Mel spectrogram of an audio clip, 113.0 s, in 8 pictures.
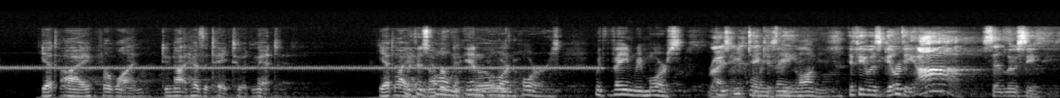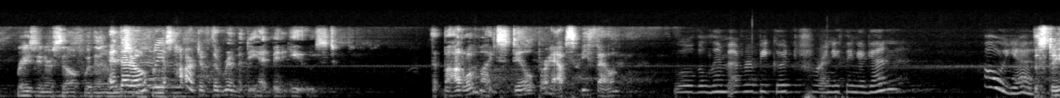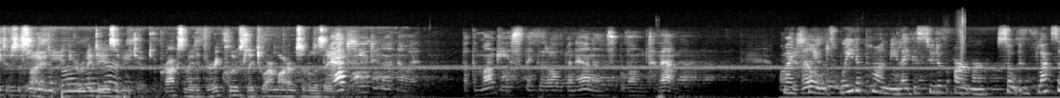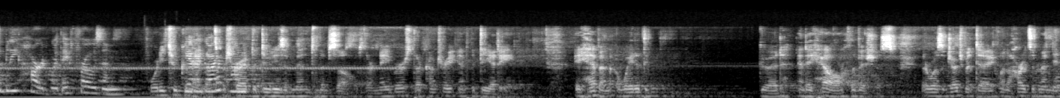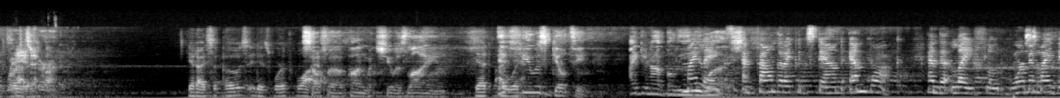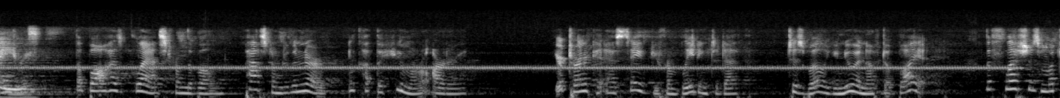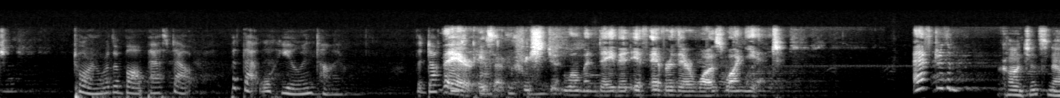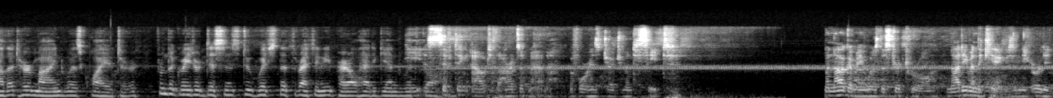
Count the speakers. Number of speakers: eight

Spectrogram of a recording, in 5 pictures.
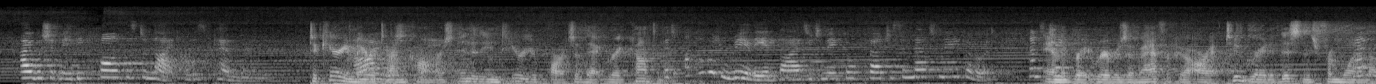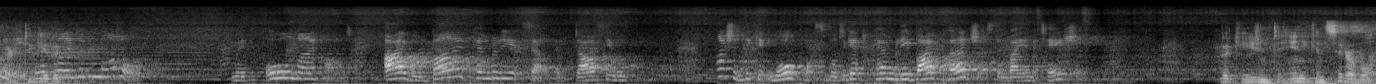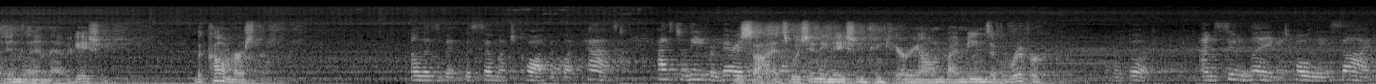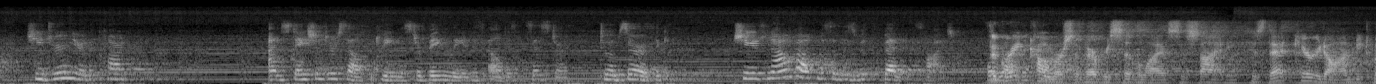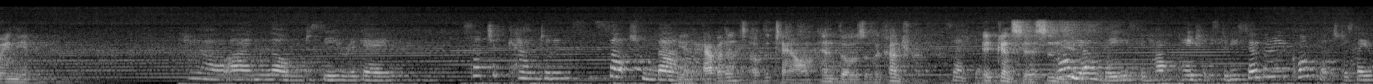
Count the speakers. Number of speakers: two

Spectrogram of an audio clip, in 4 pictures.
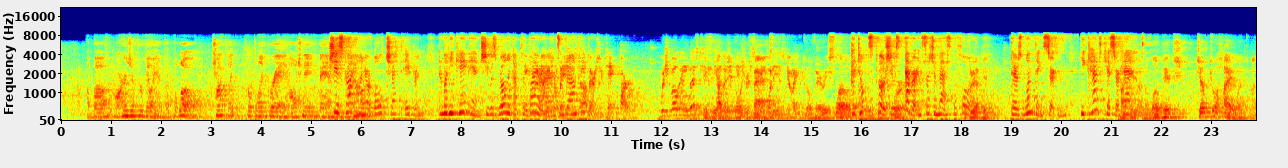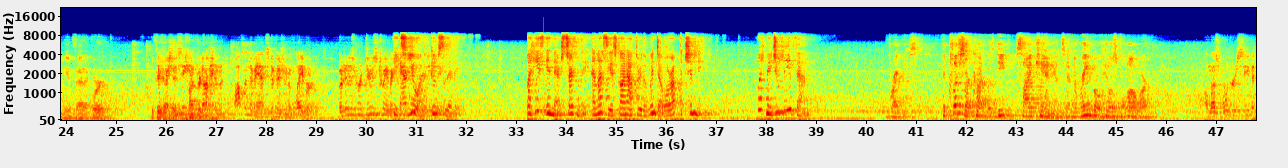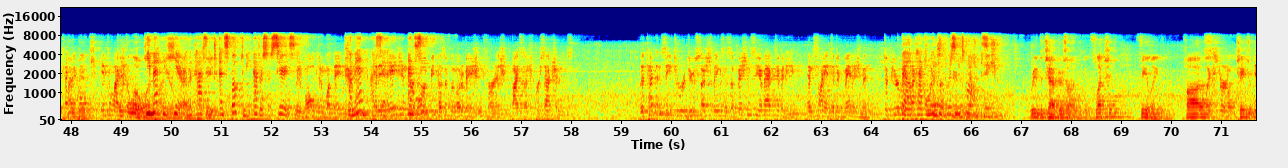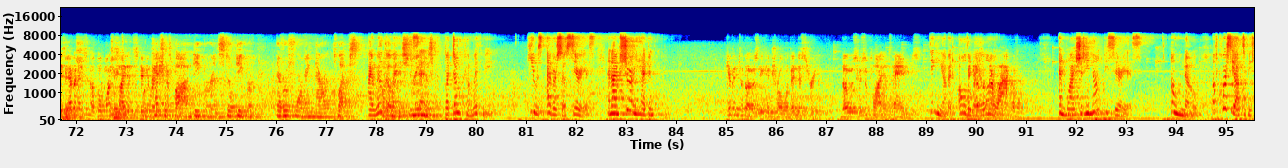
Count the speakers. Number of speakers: four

